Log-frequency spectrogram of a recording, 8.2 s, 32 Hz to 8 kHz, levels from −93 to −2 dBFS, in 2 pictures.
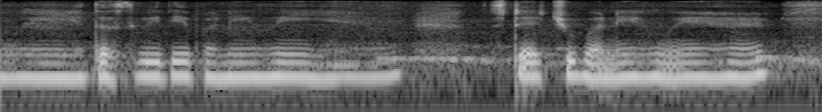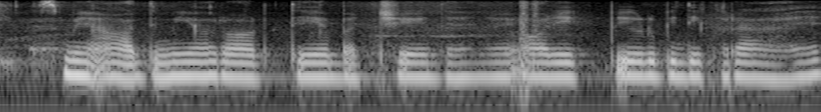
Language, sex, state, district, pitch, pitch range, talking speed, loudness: Hindi, female, Bihar, Sitamarhi, 185 Hz, 180-195 Hz, 145 wpm, -28 LUFS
